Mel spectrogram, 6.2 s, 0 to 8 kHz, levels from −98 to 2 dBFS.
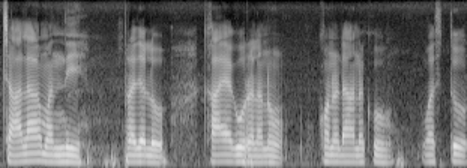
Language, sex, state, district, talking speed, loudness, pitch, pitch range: Telugu, male, Andhra Pradesh, Sri Satya Sai, 50 wpm, -17 LUFS, 120 Hz, 115-125 Hz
